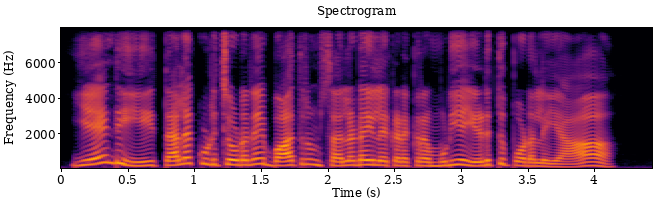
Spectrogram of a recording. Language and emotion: Tamil, disgusted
